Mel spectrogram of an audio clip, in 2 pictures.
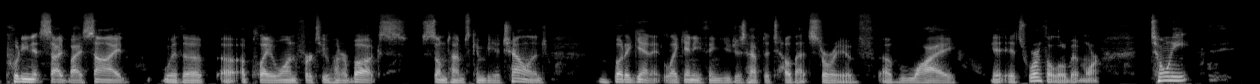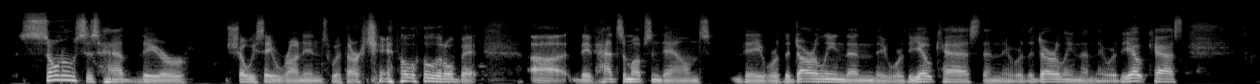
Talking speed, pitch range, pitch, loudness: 195 wpm, 95-120 Hz, 100 Hz, -24 LUFS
